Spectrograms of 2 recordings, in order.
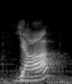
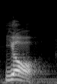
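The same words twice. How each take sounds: First: The vowel is a clear a sound. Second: The vowel is shifted toward an o sound. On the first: "das A" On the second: "zu einem O"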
